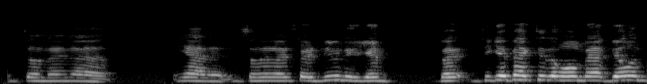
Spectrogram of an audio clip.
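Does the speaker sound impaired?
Yes: quadriplegic cerebral palsy; wheelchair user.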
